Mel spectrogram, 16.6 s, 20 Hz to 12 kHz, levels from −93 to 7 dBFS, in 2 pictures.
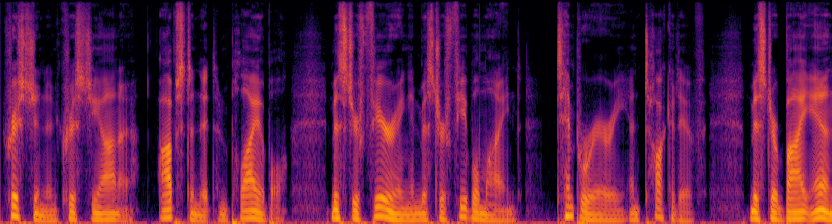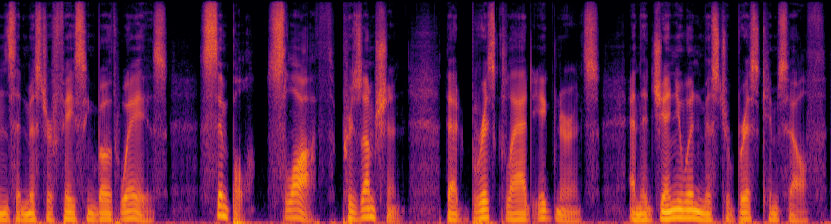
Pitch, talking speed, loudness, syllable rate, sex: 95 Hz, 125 wpm, -19 LUFS, 4.3 syllables/s, male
